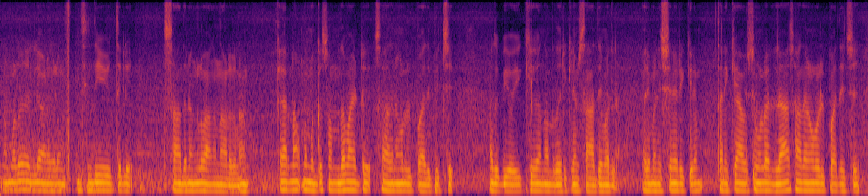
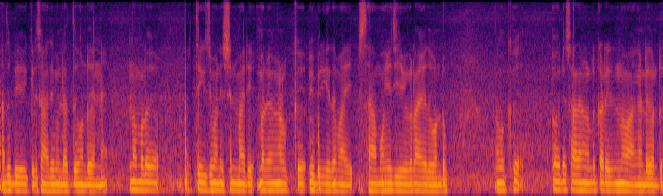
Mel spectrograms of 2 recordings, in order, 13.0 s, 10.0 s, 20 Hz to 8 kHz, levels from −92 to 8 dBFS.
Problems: none marked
